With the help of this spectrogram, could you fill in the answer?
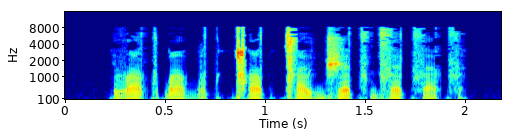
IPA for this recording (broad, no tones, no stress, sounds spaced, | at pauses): l ɛ tˤ ɓ ɔ b ɐ tˤ ǁ ɔ tˤ ǀ ɐ o̯ d͡ʒ ɐ t͡s d͡z ɐ t͡s a t͡s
